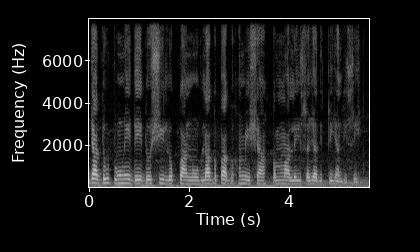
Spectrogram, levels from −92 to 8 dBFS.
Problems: constant background noise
